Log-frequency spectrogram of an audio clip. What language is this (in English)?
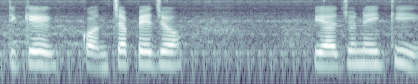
Odia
